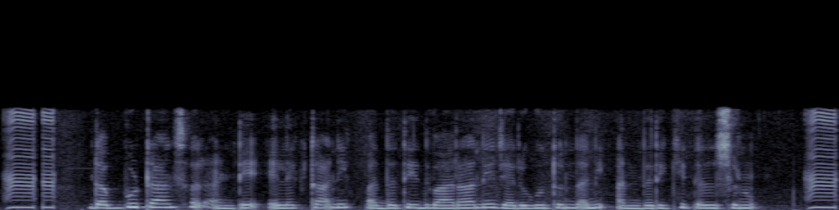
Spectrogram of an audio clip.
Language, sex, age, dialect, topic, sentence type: Telugu, female, 18-24, Southern, banking, statement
